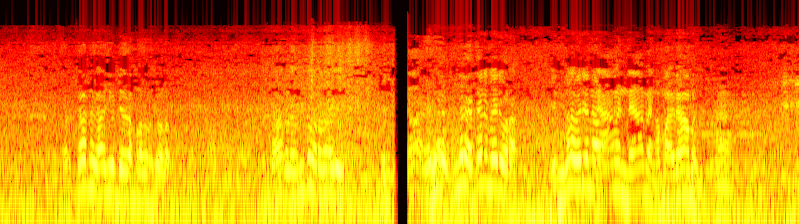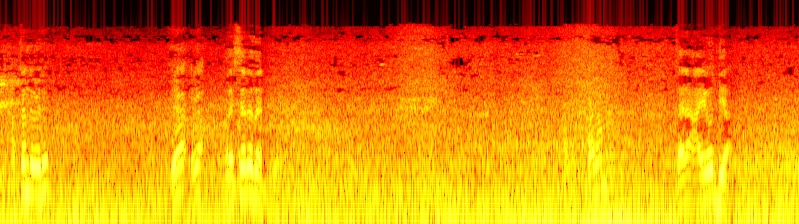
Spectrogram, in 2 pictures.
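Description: A man speaks agitatedly, close by and muffled through a face mask.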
